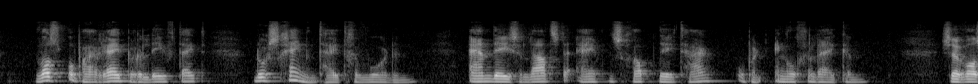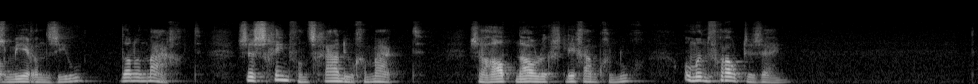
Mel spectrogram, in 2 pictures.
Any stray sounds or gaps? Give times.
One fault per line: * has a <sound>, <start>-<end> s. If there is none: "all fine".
all fine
